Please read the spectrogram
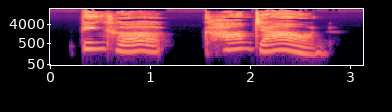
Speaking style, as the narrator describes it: Shi Zun said, sighing

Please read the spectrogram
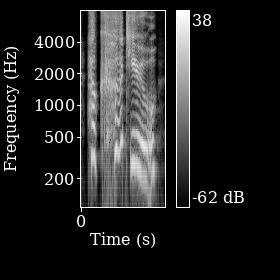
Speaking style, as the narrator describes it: she warbles

